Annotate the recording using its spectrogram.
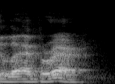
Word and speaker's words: L'Empereur: We meet the L'Empereur. How did you pronounce it? – L'Empereur? – Your pronunciation was spot on.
